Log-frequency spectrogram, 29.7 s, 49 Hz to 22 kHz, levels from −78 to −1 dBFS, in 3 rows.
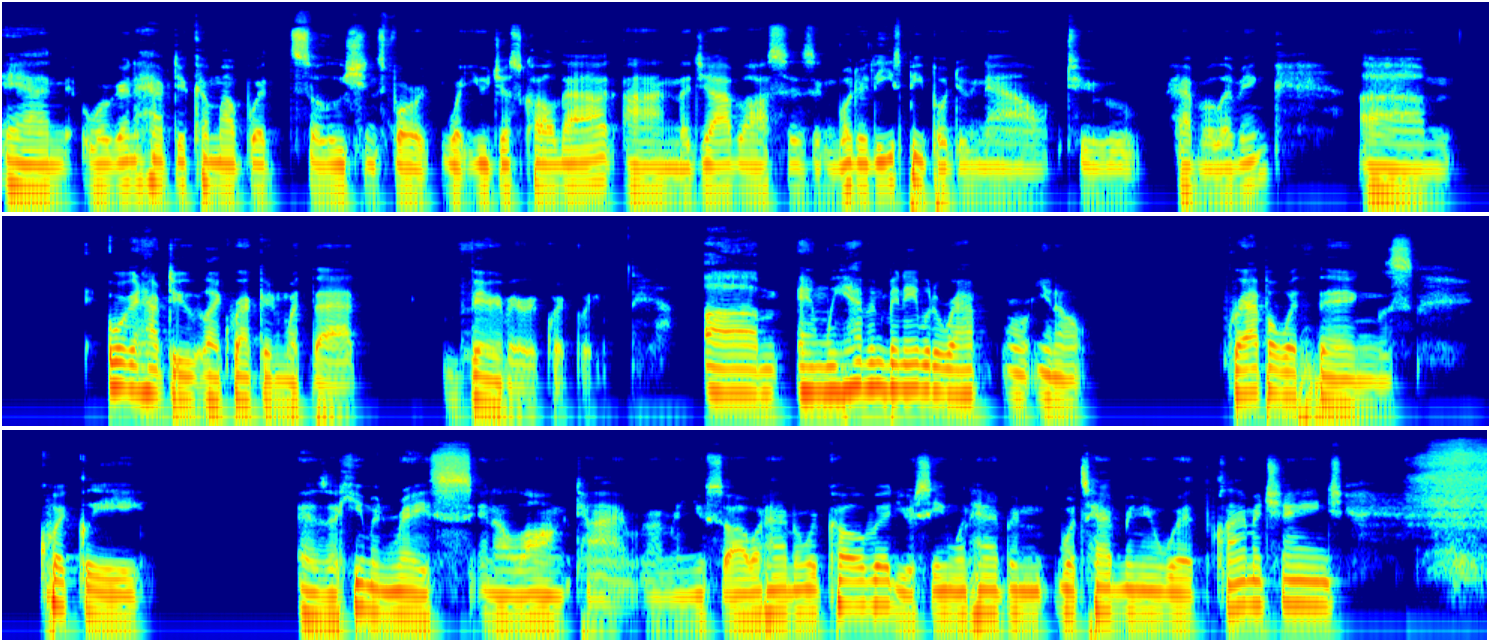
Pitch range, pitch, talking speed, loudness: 90-115 Hz, 100 Hz, 170 wpm, -25 LUFS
